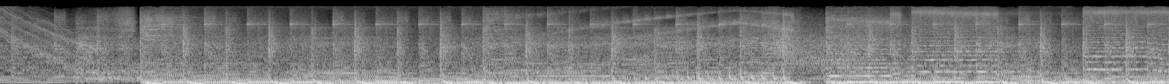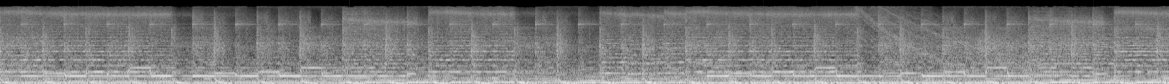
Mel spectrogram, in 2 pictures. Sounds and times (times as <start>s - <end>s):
Music: 0.0s - 23.3s.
